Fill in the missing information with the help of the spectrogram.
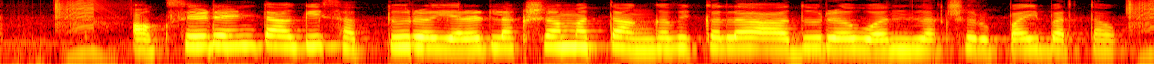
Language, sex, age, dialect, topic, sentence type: Kannada, female, 25-30, Northeastern, banking, statement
